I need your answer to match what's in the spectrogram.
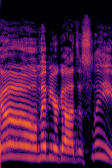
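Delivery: confident, slow, drawn-out, high-pitched mocking taunt. Retelling a scripture story where rivals are mocked: imitating a mocking taunt. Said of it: "Elijah started mocking them".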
